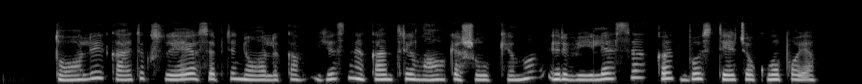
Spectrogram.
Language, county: Lithuanian, Utena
